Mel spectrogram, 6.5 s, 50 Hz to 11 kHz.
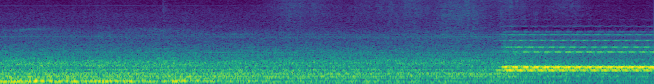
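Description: Sotetsu 10000 series electric train running along the line, a steady rumbling noise. About five seconds in, a loud steady two-note tone starts suddenly and holds over the running noise.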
